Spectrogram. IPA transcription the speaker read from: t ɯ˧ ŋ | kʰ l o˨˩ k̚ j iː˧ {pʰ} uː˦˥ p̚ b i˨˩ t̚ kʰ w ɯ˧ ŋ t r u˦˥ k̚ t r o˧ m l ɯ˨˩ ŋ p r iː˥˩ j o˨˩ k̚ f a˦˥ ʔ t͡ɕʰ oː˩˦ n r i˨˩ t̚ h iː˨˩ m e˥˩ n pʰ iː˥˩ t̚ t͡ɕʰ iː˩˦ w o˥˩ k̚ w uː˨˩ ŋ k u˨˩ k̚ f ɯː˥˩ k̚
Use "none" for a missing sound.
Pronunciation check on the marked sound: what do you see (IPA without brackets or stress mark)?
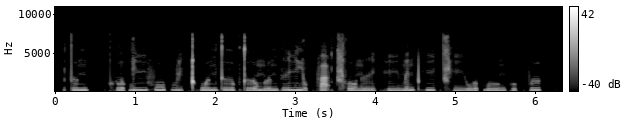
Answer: f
